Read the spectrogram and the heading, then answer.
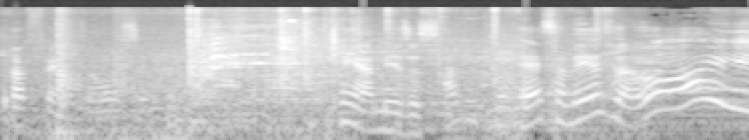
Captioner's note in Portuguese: porta abrindo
